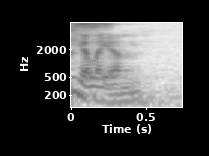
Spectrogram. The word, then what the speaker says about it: Cillian: Killian Murphy, maybe that's how you say it. I can't remember. – Killian. Um, yeah, I, I think it's Killian.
